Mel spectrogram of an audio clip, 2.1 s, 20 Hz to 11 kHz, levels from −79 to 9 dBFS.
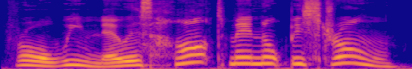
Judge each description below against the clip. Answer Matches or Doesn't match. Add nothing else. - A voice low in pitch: Doesn't match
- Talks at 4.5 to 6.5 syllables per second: Matches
